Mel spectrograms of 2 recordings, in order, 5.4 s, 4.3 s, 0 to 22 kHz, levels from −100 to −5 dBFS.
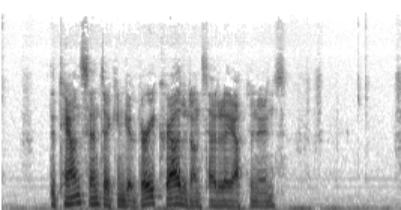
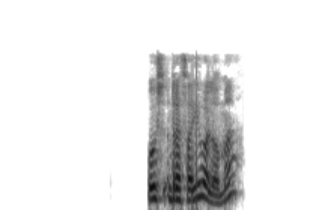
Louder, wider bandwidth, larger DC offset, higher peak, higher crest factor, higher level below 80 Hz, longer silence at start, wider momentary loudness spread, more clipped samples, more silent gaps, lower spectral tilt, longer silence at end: second, -22 LUFS vs -17 LUFS; first, 13.5 kHz vs 7.8 kHz; neither; about the same, -4 dBFS vs -2 dBFS; about the same, 20 dB vs 20 dB; first, -44 dBFS vs -60 dBFS; second, 0.7 s vs 1.95 s; first, 15 LU vs 11 LU; neither; neither; about the same, -6.5 dB/octave vs -5.5 dB/octave; about the same, 1.3 s vs 1.2 s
